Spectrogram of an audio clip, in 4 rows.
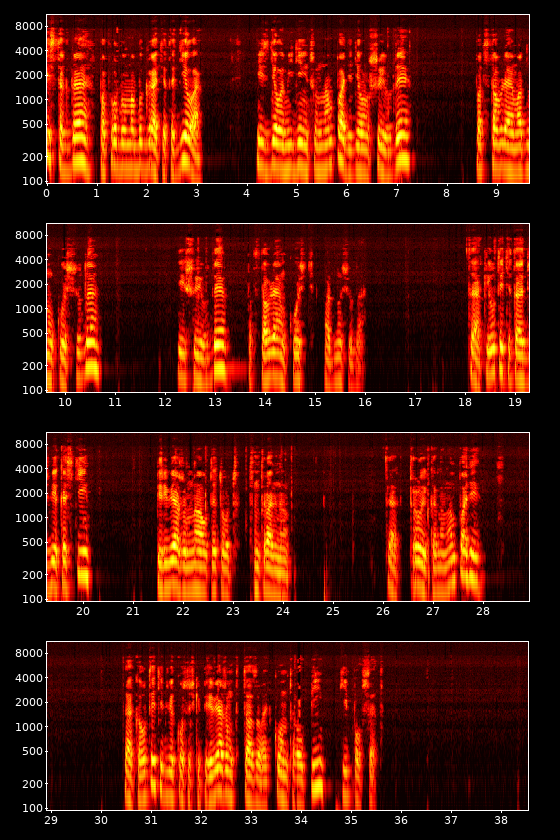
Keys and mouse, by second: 0.0-1.6 middle drag, 4.5 KP_1, 6.7 shift+d, 7.4 click, 8.4-11.1 drag, 12.5 shift+d, 14.0-16.9 drag, 17.5 middle click, 18.8 middle click, 19.6 click, 21.0 shift+click, 22.1 shift+click, 23.9 ctrl+p, 26.9 KP_3, 30.1 click, 32.1 shift+click, 33.7 ctrl+p, 36.7 click.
